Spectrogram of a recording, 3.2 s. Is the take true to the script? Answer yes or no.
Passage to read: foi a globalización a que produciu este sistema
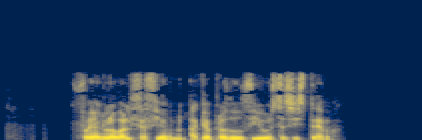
yes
